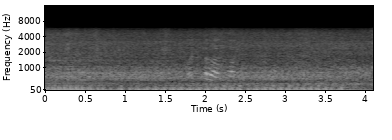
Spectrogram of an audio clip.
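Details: 1991 Nissan 240SX (S13) with RB20DET turbo swap: idle stumbles with uneven lumpy pulses and the engine lurches on revving; owner suspects a bad misfire.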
